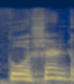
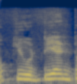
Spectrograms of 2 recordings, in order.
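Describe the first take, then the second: First: क्वोशंट in two syllables with sh, kwo-shant; quotient pronunciation. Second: क्वोटिएंट in three syllables, kwo-ti-ent; quotient pronunciation. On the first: Teacher gives the standard reading of quotient: क्वोशंट. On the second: Teacher shows the way some people say quotient: क्वोटिएंट. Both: Shown as a demonstration. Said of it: "कुछ लोग क्वोशंट को क्वोटिएंट बोलते हैं".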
